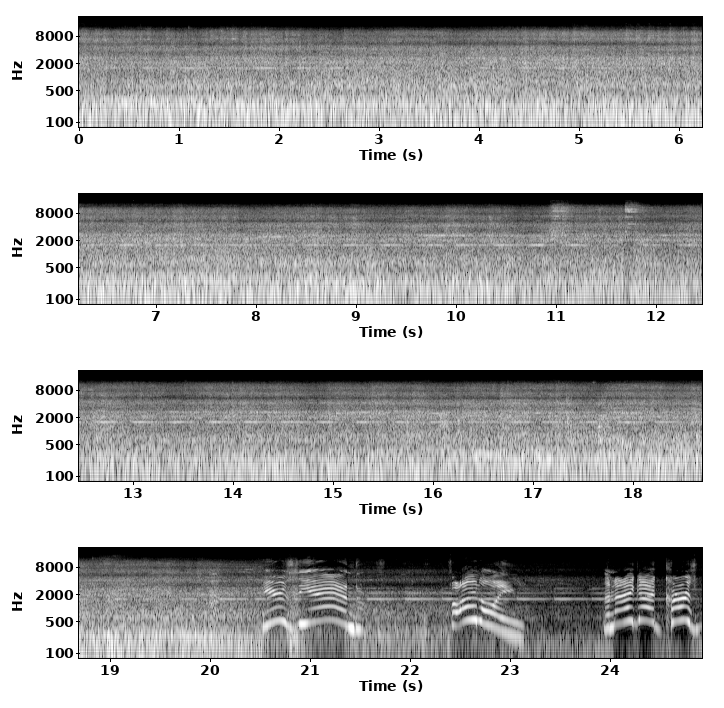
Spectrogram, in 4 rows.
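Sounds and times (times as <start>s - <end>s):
freight train wheels rumbling: 0.0s - 24.9s.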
